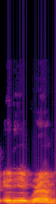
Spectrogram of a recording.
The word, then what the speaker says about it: Enneagram: Enneagram on other videos I want so Enneagram is spelled e-n-n-e-a-g-r-a-m Enneagram okay go look up a truly free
